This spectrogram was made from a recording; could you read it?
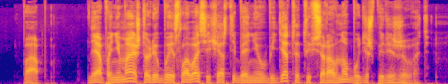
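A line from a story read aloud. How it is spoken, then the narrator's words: Calm, very serious promise. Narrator (Russian): спокойно и максимально серьезно пообещал я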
